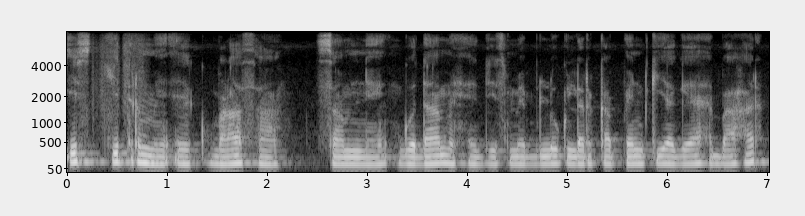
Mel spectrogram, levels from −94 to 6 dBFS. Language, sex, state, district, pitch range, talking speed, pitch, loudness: Hindi, male, Jharkhand, Palamu, 115-125 Hz, 155 wpm, 115 Hz, -19 LUFS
